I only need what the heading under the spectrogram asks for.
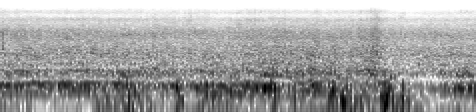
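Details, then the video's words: Swarm of honey bees flying around the hive entrance in February sunshine, GoPro less than a foot away; continuous low droning buzz with rising and falling individual wing tones passing close, plus faint bumps and light wind. "Honey Bees - ambient video and audio"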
